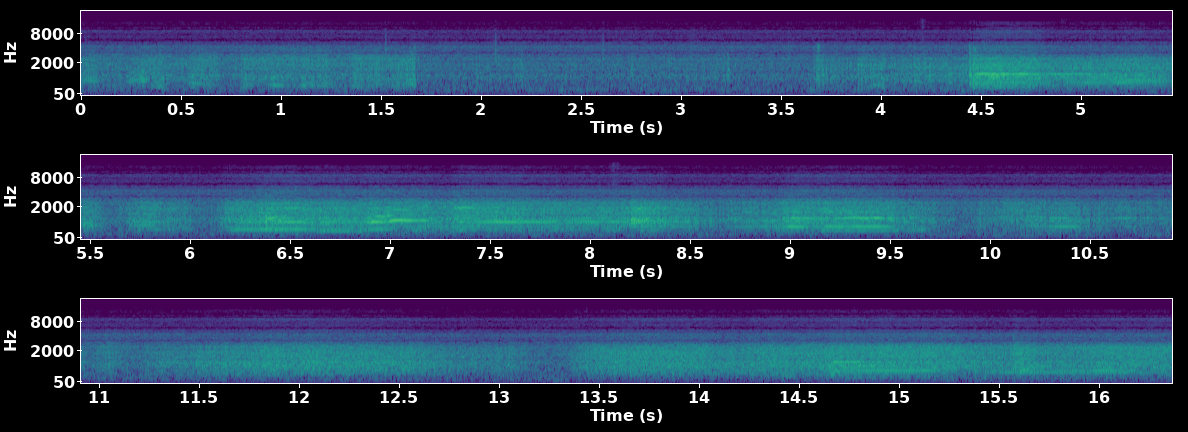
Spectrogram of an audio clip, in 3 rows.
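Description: Shortwave reception on an Eton G6 Aviator portable receiver's speaker: static hiss while tuning between stations, then from about four seconds in a weak station playing music through the noise, its level rising and falling. The station tuned is 11565 kHz, WHRI Voice of Praise from South Carolina.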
